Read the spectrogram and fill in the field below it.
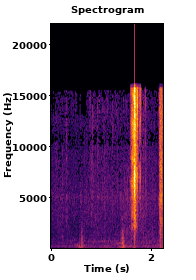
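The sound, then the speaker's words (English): Hushed interior of a car parked while its occupants watch a house: a low, steady hum with a few soft rustles, then two brief, sharp hissy clicks near the end. No one speaks. “We've been sat in this car for the last hour watching the house.”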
